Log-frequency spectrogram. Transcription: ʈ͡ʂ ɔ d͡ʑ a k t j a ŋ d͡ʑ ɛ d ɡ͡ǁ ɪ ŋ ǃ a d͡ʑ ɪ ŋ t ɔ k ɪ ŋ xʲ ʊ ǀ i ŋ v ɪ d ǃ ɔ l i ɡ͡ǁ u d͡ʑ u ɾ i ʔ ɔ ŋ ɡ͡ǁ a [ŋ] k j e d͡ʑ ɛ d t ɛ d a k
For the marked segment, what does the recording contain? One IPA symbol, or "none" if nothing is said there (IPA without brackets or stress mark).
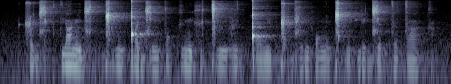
ŋ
